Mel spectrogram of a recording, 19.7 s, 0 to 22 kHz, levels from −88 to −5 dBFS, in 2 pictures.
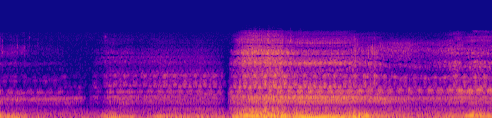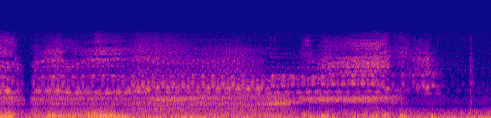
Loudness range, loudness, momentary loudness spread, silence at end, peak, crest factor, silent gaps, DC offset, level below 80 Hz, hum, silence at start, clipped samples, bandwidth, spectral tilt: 15 LU; -34 LUFS; 20 LU; 0 s; -12 dBFS; 20 dB; none; under 0.1%; -34 dBFS; none; 0 s; under 0.1%; 8.8 kHz; -4 dB/octave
